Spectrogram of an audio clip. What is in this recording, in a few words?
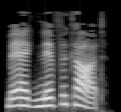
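"magnificat", British English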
